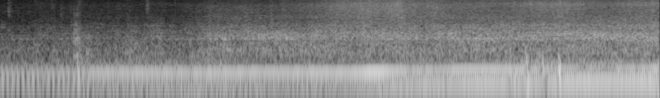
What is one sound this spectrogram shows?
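Tyres splash and slosh through mud and puddles.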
